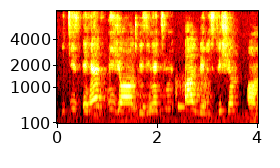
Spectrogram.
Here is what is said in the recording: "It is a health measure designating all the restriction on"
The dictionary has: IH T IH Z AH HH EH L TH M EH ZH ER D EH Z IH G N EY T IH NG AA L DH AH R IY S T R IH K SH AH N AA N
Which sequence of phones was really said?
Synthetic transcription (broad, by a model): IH T IH Z AH HH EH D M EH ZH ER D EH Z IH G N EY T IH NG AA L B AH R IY S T EH SH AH N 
